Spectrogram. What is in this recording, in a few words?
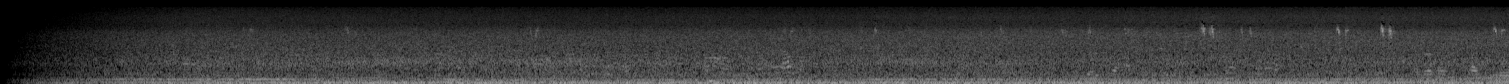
conversation; snape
